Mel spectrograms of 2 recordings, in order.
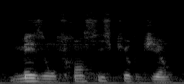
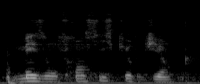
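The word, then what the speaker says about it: Maison Francis Kurkdjian: Maison Francis Kurkdijian. One more time. Maison Francis Kurkdijian. Maison Francis Kurkdijian.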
